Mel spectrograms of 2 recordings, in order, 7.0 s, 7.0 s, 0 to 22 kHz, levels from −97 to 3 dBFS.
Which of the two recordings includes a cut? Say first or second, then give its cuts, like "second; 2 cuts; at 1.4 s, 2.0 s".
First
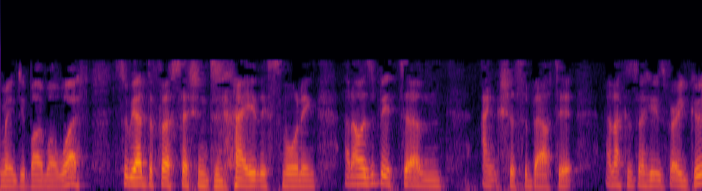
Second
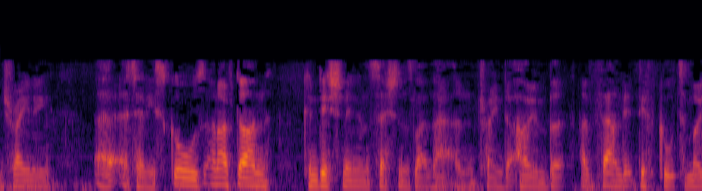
second; 1 cut; at 5.7 s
